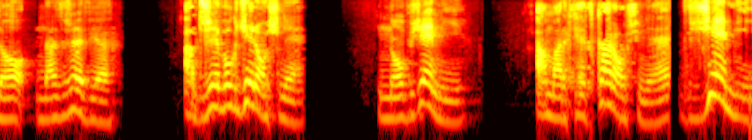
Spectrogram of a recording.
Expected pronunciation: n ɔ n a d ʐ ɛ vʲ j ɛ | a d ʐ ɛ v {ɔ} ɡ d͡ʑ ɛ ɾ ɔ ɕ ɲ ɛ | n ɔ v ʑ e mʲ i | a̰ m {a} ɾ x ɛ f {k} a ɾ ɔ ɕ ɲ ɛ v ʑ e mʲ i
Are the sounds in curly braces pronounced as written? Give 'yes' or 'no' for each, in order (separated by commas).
yes, yes, yes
